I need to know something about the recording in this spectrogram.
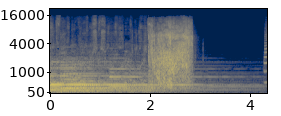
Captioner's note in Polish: trzask przedartej kartki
